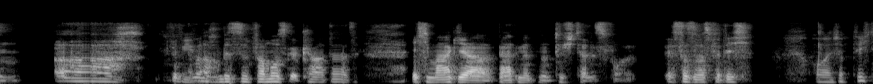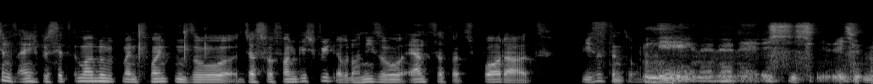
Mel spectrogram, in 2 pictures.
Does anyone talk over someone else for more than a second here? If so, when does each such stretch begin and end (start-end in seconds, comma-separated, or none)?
none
